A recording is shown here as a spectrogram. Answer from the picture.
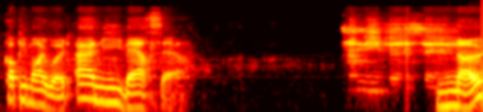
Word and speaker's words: anniversaire: Anniversaire. Copy my word. Anniversaire.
